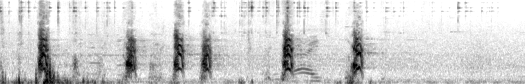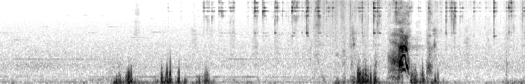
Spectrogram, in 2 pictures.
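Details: Shih Tzu named Jersey at a play date with another Shih Tzu puppy: a run of short, sharp barks spaced about a second apart, then a quiet stretch with low thumps and a final pair of yips.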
